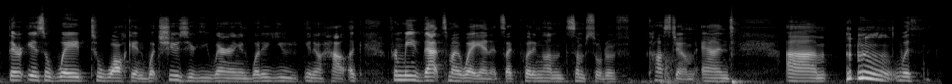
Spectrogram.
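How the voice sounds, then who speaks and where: A middle-aged woman with a low voice, jet-lagged, chatting in an interview as the guest actress, rambling with lots of fillers and restarts. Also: fairly bright tone. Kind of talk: casual interview chat.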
